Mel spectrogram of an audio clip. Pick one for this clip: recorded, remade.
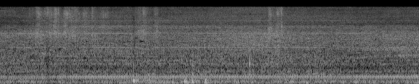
recorded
